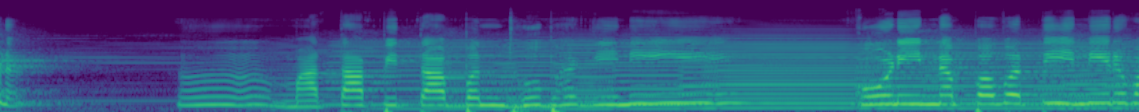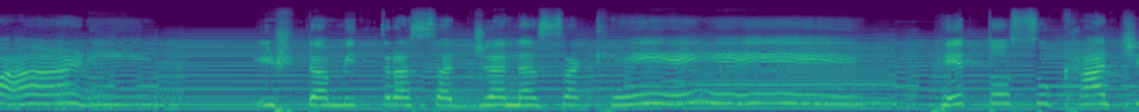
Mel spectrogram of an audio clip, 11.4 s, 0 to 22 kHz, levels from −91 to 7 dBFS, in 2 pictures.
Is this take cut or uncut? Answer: uncut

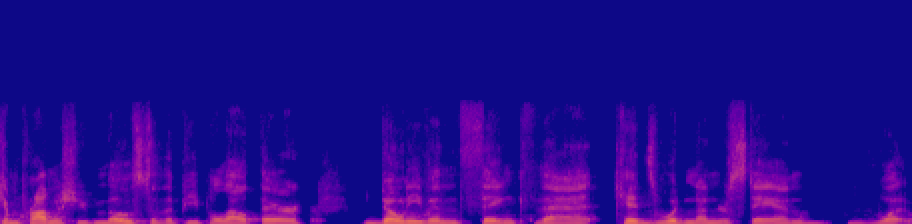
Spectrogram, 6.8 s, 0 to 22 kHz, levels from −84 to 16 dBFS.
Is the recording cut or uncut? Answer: uncut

